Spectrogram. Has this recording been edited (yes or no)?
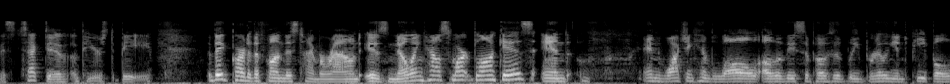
no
